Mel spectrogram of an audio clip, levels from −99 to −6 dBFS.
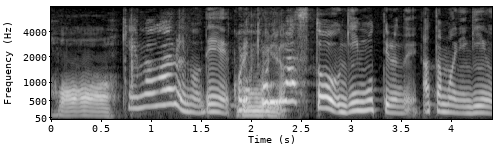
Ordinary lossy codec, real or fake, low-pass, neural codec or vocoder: none; fake; none; codec, 16 kHz, 8 kbps, FreqCodec, larger model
